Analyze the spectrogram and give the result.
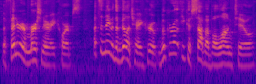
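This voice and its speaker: Clear-thinking student male performer, earnest explainer with animated pitch, video game dub with faint music. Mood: earnest, assured. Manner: explanatory, deliberate. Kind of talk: fan-dubbed video game character acting.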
